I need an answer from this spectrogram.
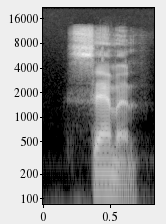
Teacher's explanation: That L is totally silent. No sound at all. None. It's not salmon.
